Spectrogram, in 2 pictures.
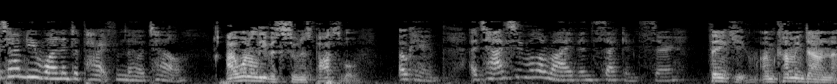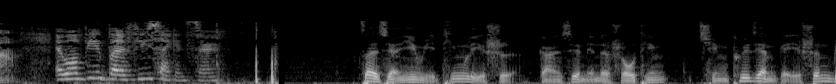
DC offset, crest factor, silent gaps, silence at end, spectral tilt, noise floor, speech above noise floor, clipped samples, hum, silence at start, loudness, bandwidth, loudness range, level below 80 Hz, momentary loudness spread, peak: under 0.1%; 24 dB; 11.17-11.21 s; 0 s; -3 dB/octave; -52 dBFS; 29 dB; under 0.1%; none; 0 s; -23 LUFS; 8 kHz; 8 LU; -40 dBFS; 18 LU; 0 dBFS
